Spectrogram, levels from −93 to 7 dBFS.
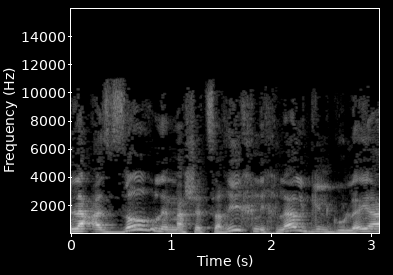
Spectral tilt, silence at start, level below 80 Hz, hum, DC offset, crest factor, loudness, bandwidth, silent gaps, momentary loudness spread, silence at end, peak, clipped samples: -5 dB/octave; 0 s; -68 dBFS; none; under 0.1%; 22 dB; -29 LUFS; 11.5 kHz; none; 8 LU; 0 s; -6 dBFS; under 0.1%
